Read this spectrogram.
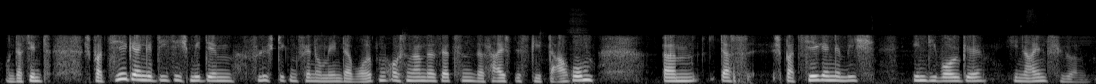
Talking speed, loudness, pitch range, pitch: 135 wpm, -23 LUFS, 155-190 Hz, 170 Hz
